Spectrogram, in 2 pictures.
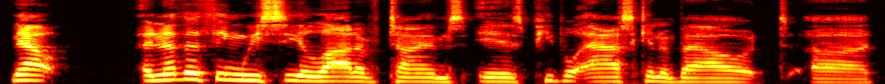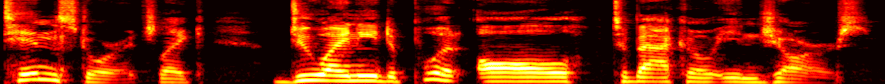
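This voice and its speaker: A man's voice: on the high side, normal speed, dry recording. A man co-hosting a podcast in casual chat, easygoing and reassuring, asking his co-host questions.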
